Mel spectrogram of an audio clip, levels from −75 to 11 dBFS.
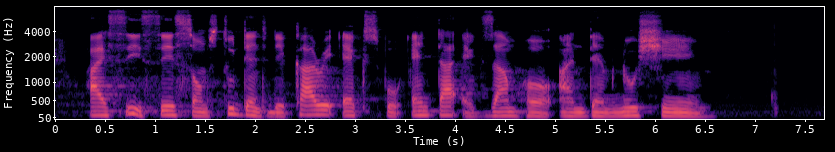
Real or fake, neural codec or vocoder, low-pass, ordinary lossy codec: real; none; 7.2 kHz; none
